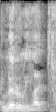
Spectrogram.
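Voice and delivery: ordinary talk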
